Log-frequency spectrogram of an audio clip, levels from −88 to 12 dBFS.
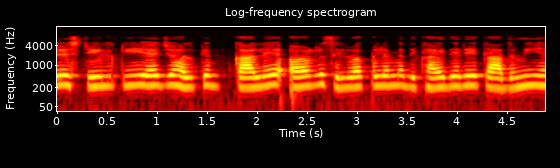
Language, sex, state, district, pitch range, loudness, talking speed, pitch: Hindi, female, Haryana, Jhajjar, 210-240 Hz, -18 LUFS, 220 wpm, 230 Hz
